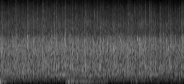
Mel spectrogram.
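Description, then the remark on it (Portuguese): An audience applauds steadily in the name of Jesus, a dense wash of many hands clapping at once, sustained and fairly loud throughout with no voices standing out. “Aplauda ele aí, querido, em nome de Jesus.”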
